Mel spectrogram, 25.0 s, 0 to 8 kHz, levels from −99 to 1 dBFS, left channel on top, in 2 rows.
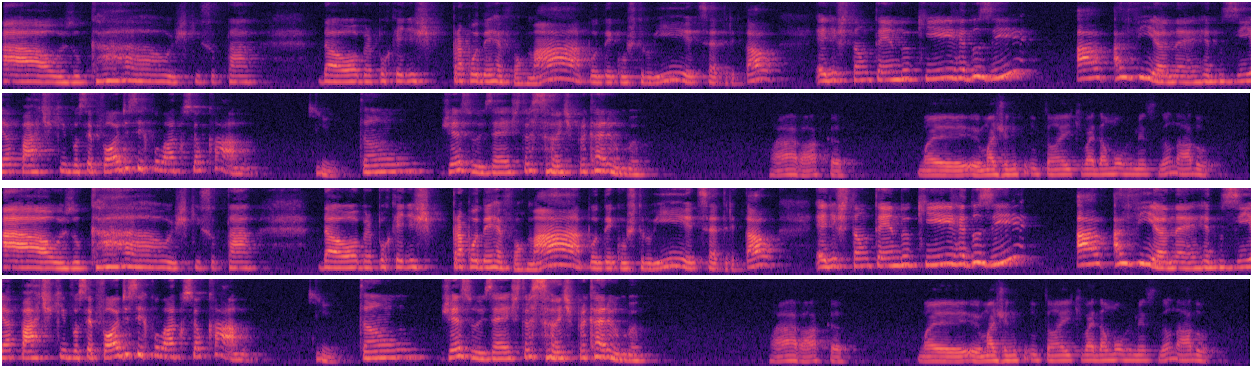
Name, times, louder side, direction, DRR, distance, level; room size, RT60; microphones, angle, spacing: voice 1, 0.0-10.2 10.7-15.0 16.1-18.9, right 5 dB, 40° right, 0.9 m, -31 dB
voice 2, 15.5-15.9 20.2-20.9 21.6-24.5, right 1 dB, 10° right, 0.8 m, -35 dB
20.5 x 13.0 x 5.0 m
head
